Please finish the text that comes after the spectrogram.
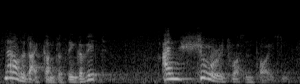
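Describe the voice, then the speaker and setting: An actor playing a cautious, insinuating doctor in a 1930s mystery film, speaking in formal, measured phrases. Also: male voice, mid-range voice, huge pitch swings, slight background noise. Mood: evasive. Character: smooth, cautious, insinuating male doctor under suspicion. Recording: muffled 1930s film soundtrack with music.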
